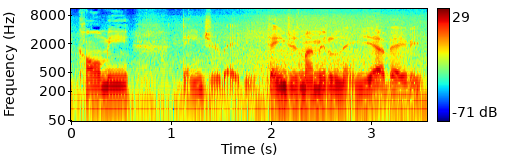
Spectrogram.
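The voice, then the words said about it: Bad Austin Powers impression. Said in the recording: “terrible Austin Powers impression.”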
